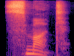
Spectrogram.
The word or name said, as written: smut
